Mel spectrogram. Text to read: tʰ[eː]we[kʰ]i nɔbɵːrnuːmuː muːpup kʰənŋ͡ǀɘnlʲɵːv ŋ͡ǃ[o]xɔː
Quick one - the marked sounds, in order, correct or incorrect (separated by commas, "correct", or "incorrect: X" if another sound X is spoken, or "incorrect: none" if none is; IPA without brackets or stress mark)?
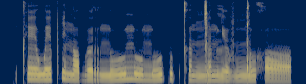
correct, incorrect: pʰ, incorrect: u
